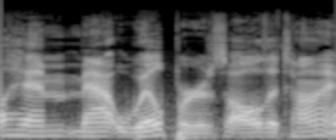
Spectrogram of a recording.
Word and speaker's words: Wilpers: Because I call him Matt Wilpers all the time. Whipler.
